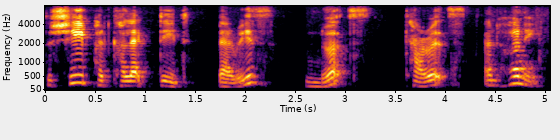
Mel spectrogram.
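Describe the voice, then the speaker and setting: A woman reading a picture book aloud to young children, expressive and coaxing, with little questioning asides. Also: on the low side, takes it slowly, highs cut off. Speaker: storyteller for preschool children.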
